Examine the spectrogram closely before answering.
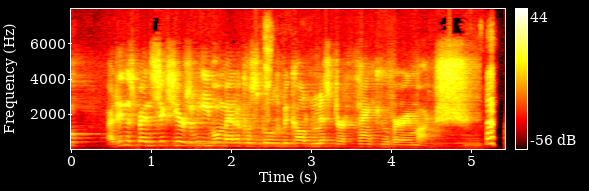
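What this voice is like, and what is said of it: Villainous comedic character voice. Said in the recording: “Dr. Evil voice ... that's Dr. Evil”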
